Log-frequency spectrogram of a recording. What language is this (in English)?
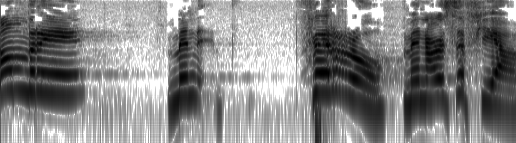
Hebrew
